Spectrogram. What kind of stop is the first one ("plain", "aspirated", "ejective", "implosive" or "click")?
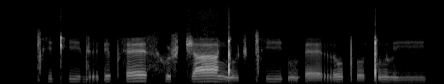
click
